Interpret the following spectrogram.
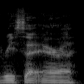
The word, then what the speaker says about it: ResetEra: Resetera. How do you say it? I unfortunately I say Reset Era, but I think it's Resetera. It's Resetera because it's like etc.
